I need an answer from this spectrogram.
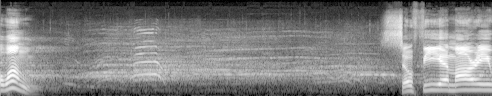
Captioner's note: audience cheering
